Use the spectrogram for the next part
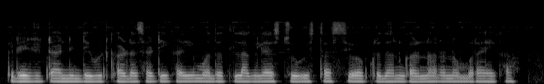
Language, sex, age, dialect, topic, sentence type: Marathi, male, 60-100, Standard Marathi, banking, question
